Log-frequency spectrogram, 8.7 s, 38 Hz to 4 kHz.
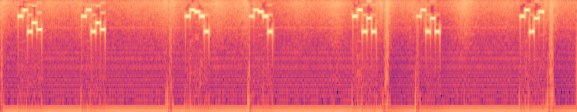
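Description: Five-tone selective call (ZVEI), heard as quick runs of five tones, tones of about 70 ms. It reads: 88152 88152 88081 88081 88171 88171 88170
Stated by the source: ZVEI five-tone call 88220 received by SDR.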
